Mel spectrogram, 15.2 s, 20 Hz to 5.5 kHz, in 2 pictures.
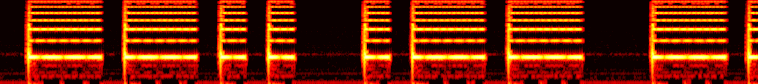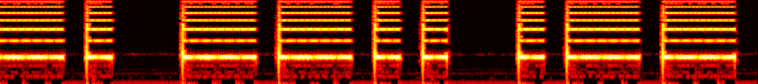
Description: Morse code, heard as a keyed tone, about 5 wpm, 3700 Hz. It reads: ZWGZW
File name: Morze-HA2MN / hang / 10GWZ HA2MN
